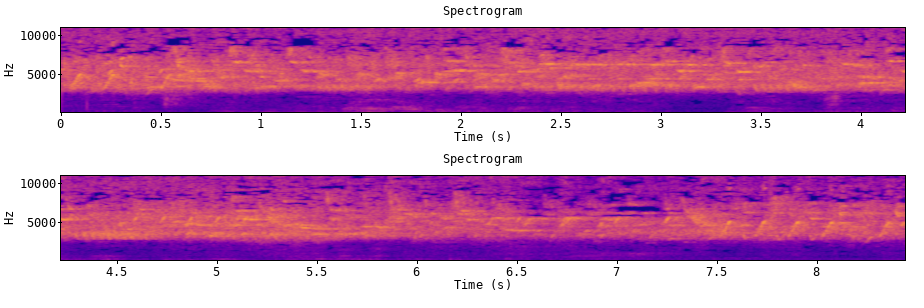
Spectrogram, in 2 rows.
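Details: European goldfinches singing at a bird society singing contest in Sant Joan Despí (Las Planas, Barcelona), 30 November 2019; dense, continuous high twittering and trilled chatter, with men's voices talking quietly underneath.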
